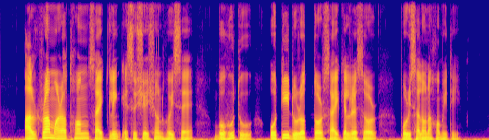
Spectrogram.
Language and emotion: Assamese, neutral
